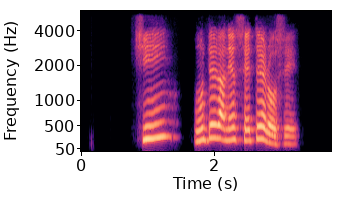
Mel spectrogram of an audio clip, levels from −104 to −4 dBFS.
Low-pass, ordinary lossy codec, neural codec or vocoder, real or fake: 5.4 kHz; AAC, 48 kbps; codec, 24 kHz, 0.5 kbps, DualCodec; fake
